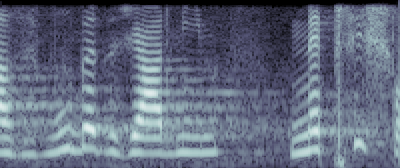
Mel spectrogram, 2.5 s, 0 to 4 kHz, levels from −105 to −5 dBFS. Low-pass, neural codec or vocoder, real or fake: 3.6 kHz; none; real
